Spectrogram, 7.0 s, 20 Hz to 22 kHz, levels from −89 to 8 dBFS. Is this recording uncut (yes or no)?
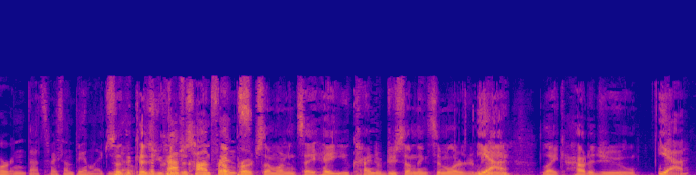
yes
